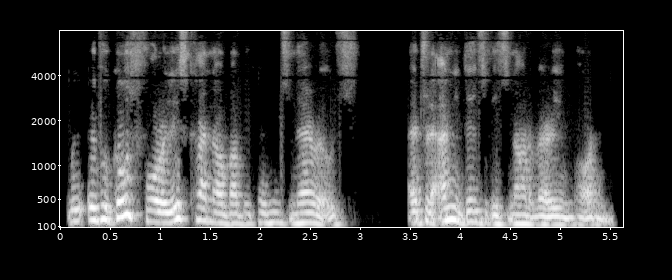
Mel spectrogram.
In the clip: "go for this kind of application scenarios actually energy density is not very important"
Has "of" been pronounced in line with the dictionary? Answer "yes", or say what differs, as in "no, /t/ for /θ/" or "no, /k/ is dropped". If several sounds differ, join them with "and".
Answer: yes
